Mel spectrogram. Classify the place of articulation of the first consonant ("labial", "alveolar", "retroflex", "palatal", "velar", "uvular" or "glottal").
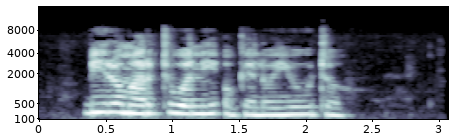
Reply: labial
